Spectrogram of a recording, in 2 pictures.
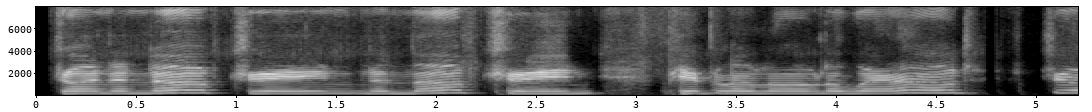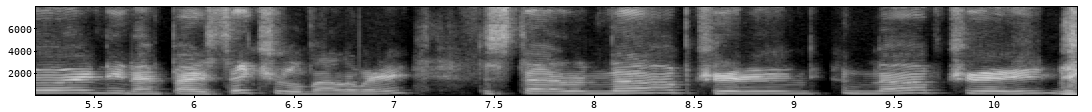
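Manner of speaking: squeaky teasing impression of a friend; Patter's voice. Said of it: "Knob train in Patter's voice".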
